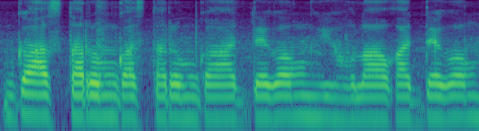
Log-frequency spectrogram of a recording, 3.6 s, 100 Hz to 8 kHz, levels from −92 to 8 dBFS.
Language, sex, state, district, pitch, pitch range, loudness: Chakma, female, Tripura, Unakoti, 160 Hz, 155-165 Hz, -19 LUFS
